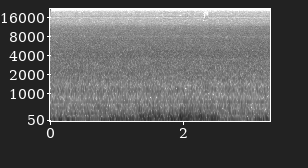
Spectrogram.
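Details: Table fan after home core coil repair (fan previously wouldn't run; screws tightened, tested): low, even rush of air with no rattle or buzz, though wind on the mic covers detail; fan now runs normally.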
